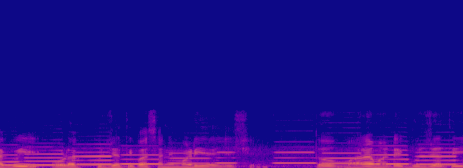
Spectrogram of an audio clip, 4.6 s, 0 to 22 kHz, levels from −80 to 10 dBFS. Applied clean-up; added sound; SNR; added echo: none; Wind instrument, woodwind instrument; 2 dB; none.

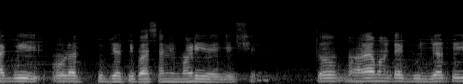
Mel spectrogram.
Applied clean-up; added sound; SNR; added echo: neural separator model SepFormer DNS4.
